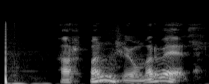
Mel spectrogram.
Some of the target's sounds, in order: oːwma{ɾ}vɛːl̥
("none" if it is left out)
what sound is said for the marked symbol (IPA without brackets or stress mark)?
ɾ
